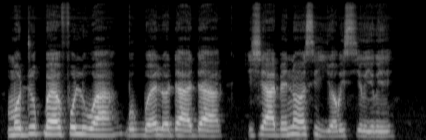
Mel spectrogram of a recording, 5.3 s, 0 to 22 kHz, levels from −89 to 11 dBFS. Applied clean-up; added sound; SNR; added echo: none; none; none; none.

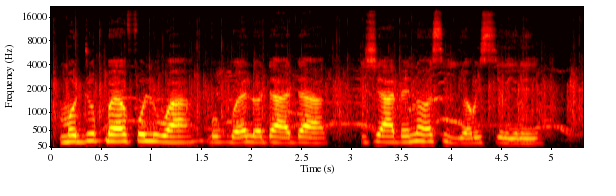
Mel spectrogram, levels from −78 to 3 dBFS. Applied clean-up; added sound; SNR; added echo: none; Applause / Crowd; 17 dB; none.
